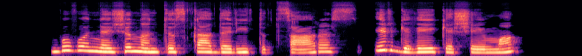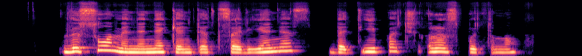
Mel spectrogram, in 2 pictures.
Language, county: Lithuanian, Tauragė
